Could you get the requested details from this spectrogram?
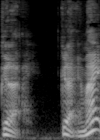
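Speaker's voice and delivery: broad Australian accent, words run together, on "g'day". Showing the greeting used once the accent is mastered: thick Australian accent. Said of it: "호주 억양을 마스터했다 싶으면은".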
